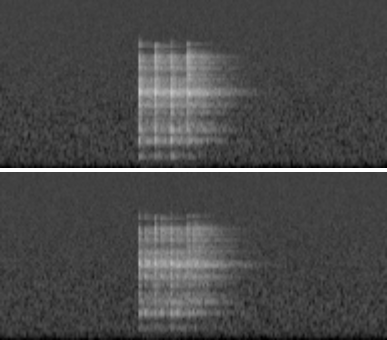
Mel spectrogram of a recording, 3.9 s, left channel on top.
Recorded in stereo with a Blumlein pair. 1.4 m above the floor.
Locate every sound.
1.4 s tapping: 60° left, 0.8 m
